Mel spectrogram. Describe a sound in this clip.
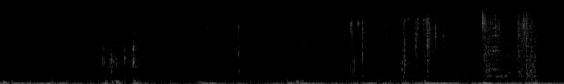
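Foil wrappers crinkle and rustle as packs are handled.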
